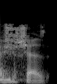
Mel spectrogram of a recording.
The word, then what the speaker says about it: Szczesny: Is that how you pronounce his name, Mr. Poland? Yeah, Szczesny. Yeah, I think Szczesny. – Szczesny. Right. Thank you.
